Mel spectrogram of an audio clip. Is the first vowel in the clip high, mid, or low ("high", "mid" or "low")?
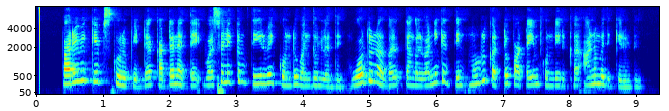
low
